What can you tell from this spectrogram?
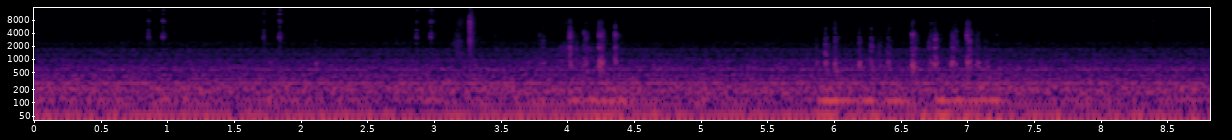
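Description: Typing on a computer keyboard: scattered keystrokes, single and in small quick clusters, over a low steady hum.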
